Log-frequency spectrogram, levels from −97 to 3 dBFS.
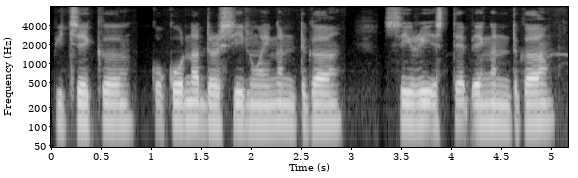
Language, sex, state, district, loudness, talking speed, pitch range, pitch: Wancho, male, Arunachal Pradesh, Longding, -17 LUFS, 140 wpm, 115-120 Hz, 115 Hz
